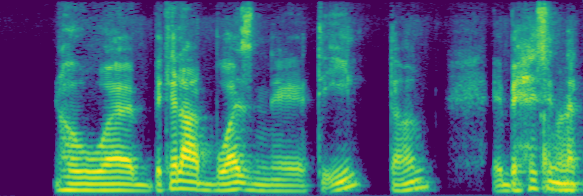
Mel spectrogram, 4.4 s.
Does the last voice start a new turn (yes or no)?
no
